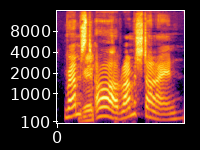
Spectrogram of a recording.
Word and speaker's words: Rammstein: Rammstein. Yeah, sehr gut. Yeah. Oh God. I have the American accent. I can't pronounce them.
